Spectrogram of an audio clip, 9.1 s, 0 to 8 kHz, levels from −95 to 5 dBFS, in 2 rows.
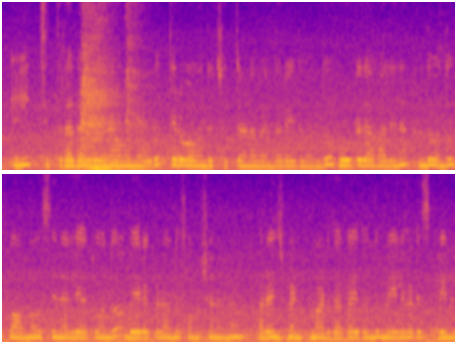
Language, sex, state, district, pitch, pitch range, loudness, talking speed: Kannada, female, Karnataka, Mysore, 255 Hz, 250-265 Hz, -16 LUFS, 165 wpm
